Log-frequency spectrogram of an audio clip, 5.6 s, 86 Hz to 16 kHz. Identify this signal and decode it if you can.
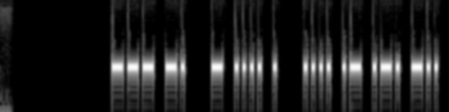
Morse code, heard as a keyed tone, about 25 wpm, 700 Hz. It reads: ON THE HARD
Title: Sentences from Top 1000 Words - Review Part 2 - 25wpm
